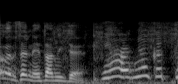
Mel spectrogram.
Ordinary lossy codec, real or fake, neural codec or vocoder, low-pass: none; fake; codec, 16 kHz, 4 kbps, X-Codec, HuBERT features, trained on LibriSpeech; none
